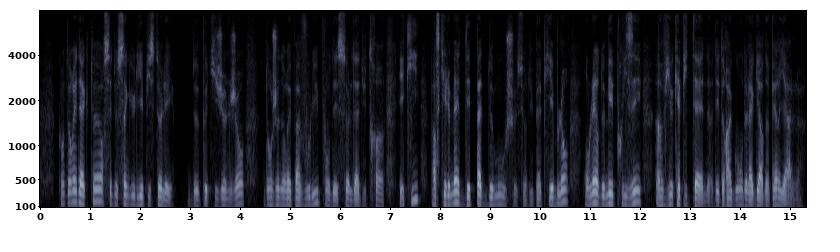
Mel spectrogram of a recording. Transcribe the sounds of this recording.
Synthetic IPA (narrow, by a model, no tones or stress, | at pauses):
kɑ̃t̪oʁed̪akt̪œʁsɛd̪əsɛ̃ɡʲyljepist̪ɔlɛ | d̪əpət̪ʰiʒənʒɑ̃ | d̪ɔ̃ʒənɔʁɛpavulypʰuʁd̪esɔld̪ad̪yt̪χɛ̃ekʲʰi | paʁsə̥kilmɛt̪̚d̪epat̪̚d̪əmuʃsyʁd̪ypapjeblɑ̃ | ɔ̃lɛʁd̪əmepχize | ɛ̃vjøkapit̪ɛnd̪ed̪ʁaɡɔ̃d̪əlaɡaʁd̪ɛ̃peʁjal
